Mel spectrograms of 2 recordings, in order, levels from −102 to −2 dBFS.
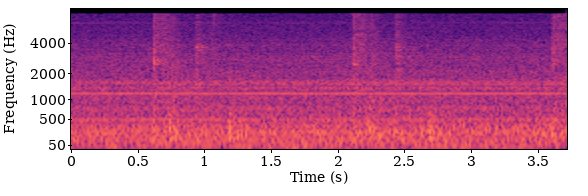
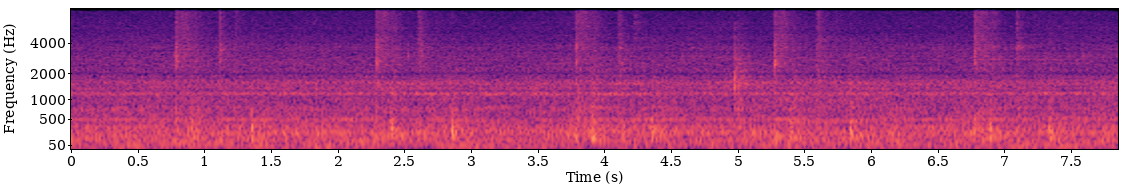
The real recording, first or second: first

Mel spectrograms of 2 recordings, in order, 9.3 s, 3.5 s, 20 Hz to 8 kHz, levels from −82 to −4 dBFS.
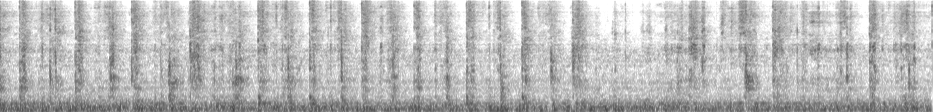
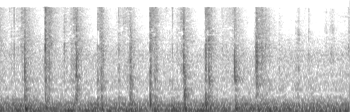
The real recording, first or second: second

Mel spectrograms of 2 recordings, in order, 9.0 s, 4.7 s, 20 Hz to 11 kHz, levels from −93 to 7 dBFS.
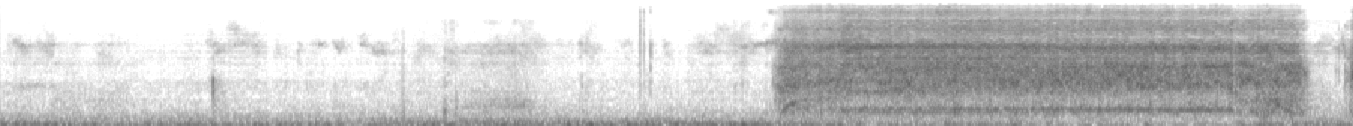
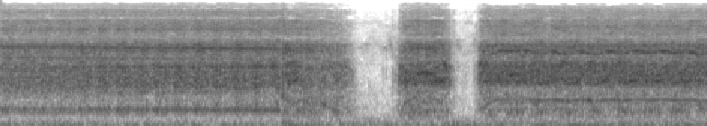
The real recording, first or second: second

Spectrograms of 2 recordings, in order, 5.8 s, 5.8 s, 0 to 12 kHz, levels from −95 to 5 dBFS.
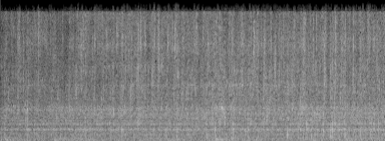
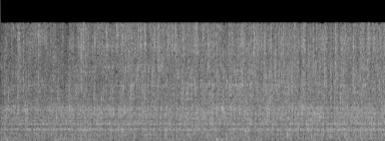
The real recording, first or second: second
